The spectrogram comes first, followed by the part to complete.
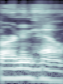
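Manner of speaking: soft half-whisper under the breath. Acting out what to say over a friend's casket: half-whisper. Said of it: "I'm gonna whisper".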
